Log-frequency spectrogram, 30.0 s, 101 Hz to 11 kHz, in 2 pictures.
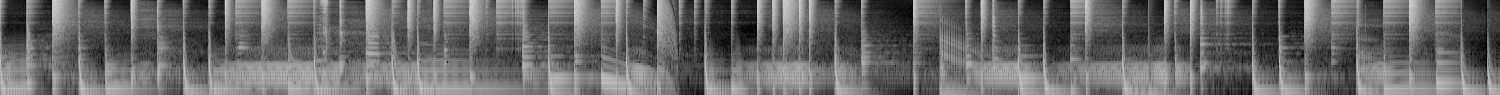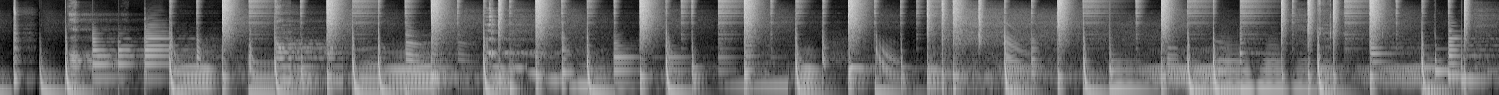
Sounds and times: random beat 0.0 - 15.8
random beat 16.7 - 29.9

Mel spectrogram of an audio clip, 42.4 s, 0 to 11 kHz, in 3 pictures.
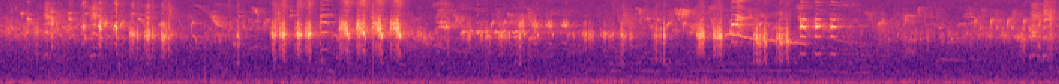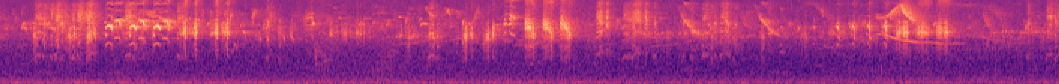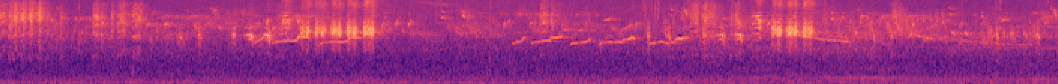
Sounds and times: insects 0.0 - 42.3
various bird species singing 0.0 - 42.3
Great Reed Warbler calls 13.6 - 24.6
Great Reed Warbler calls 27.9 - 33.4
Great Reed Warbler calls 35.0 - 42.3

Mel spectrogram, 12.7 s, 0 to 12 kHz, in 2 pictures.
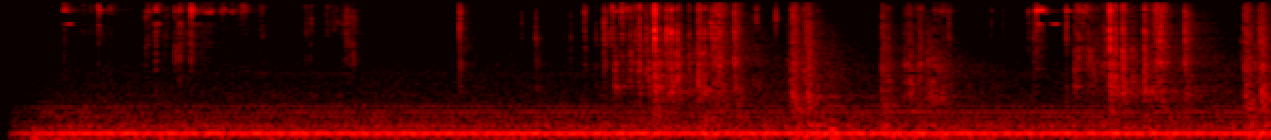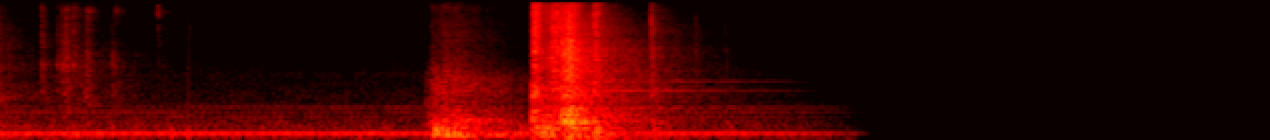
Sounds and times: delivery from a vending machine 0.2 - 7.3
Coins 0.3 - 1.8
Coins 2.8 - 6.0

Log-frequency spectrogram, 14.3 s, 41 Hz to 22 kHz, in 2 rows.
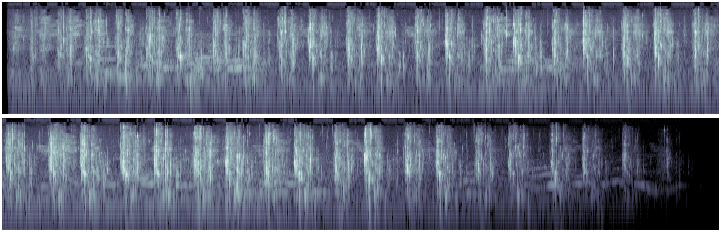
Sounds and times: Dog drinking water 0.0 - 13.7

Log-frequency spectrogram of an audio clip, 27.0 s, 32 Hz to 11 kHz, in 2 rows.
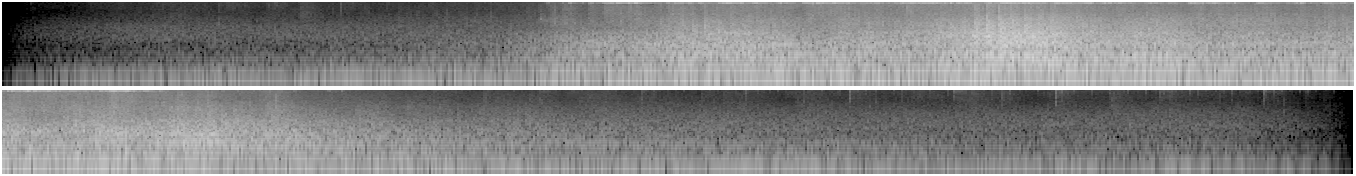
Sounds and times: Train over bridge from below 3.6 - 20.9

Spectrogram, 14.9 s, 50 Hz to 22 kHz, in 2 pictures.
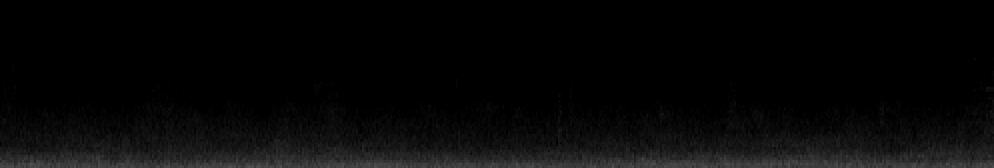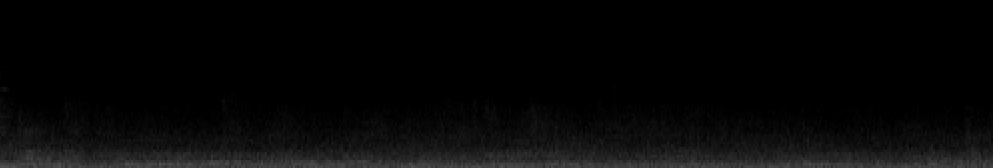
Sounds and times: people 0.0 - 14.9

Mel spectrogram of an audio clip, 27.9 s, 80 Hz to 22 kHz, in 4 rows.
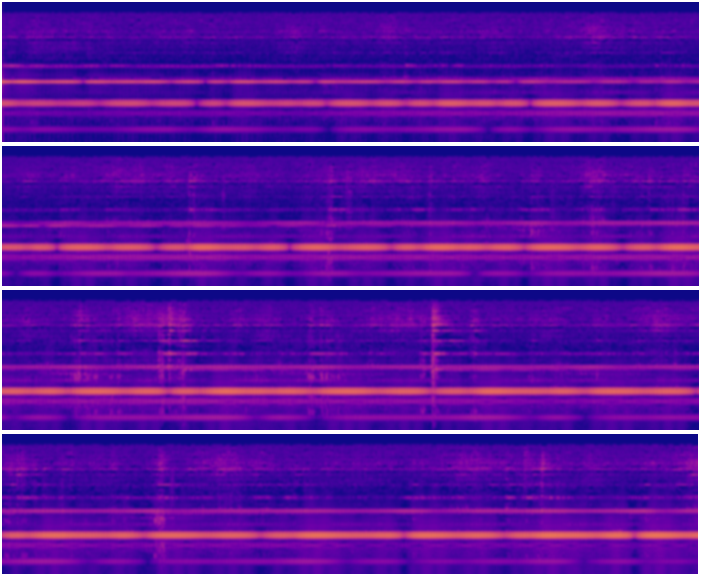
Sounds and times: bowl 0.0 - 27.8

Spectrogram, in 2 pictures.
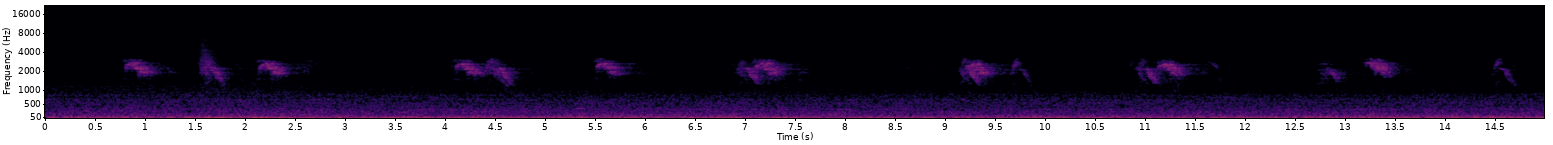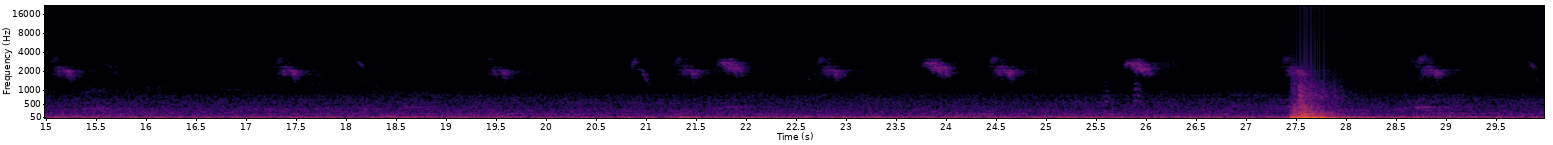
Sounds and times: sparrow 23.8 - 24.9
sparrow 25.6 - 26.7
sparrow 28.6 - 29.9

